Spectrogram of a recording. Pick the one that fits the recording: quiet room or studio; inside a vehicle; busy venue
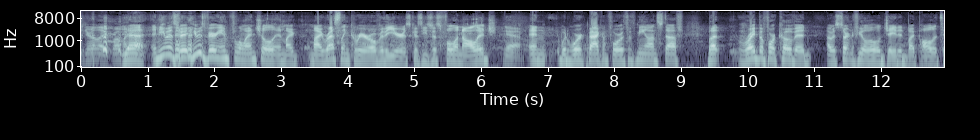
busy venue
